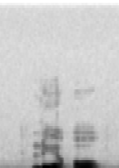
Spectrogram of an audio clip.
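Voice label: "liu", third tone, chinese pinyin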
